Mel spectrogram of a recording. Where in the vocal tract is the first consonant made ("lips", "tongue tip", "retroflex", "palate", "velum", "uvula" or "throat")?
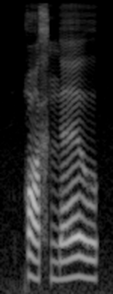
uvula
